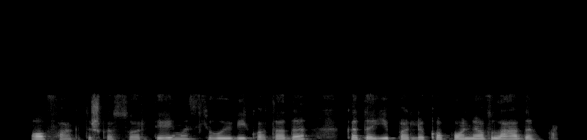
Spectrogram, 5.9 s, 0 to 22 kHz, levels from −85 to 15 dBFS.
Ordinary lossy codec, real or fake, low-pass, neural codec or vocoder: Opus, 24 kbps; real; 7.2 kHz; none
